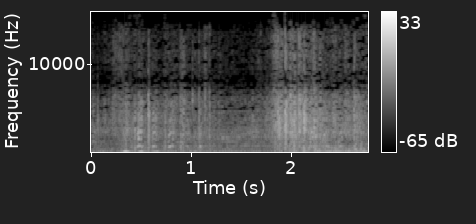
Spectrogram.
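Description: Pigeons coo softly nearby amid rustling and a flutter of wings, with no voices.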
